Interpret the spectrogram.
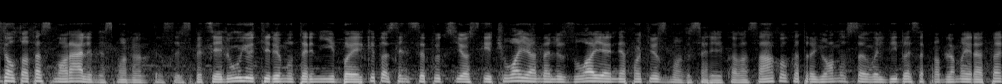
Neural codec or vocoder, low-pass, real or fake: codec, 44.1 kHz, 3.4 kbps, Pupu-Codec; 7.2 kHz; fake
